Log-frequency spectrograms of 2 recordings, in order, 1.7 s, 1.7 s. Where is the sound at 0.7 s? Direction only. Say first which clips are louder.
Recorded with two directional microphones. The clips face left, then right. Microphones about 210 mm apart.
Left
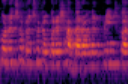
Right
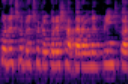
Right 1 dB; 25° right (ahead or behind).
